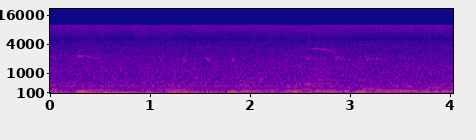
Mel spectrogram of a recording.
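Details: Trapped swarm of bees being handled as they are pulled from a swarm trap: a dense, low, fluttering hum, rising and falling slightly, with faint distant chirps above.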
